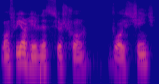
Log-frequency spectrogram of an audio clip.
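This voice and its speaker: A man with a low voice and a heavy, creaky fry hosts a how-to tutorial. He walks through each step in a deliberate, halting manner, addressing the viewer directly. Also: steady tone, darkish tone. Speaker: tutorial host. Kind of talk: step-by-step screen tutorial narration.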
